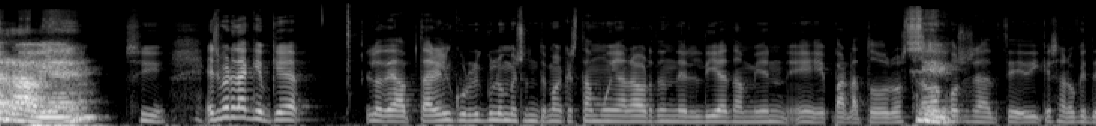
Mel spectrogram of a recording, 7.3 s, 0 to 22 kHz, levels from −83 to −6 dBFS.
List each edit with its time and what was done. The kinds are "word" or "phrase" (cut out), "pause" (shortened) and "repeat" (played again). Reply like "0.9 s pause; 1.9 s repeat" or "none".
1.8 s phrase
